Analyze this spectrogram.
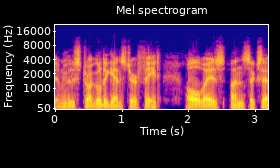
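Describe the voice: The voice reads plainly aloud, its pitch varying in an ordinary way.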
